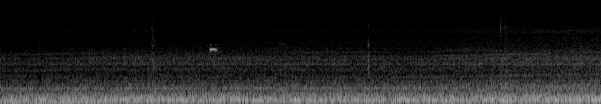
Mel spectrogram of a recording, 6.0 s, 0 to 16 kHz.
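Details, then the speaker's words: 2016 Toyota Sienna LE with newly replaced A/C blower motor assembly, engine running: steady even rush of air on high speed with no rattle or squeal; the blower works fine. "that's a high speed now. Okay. So, as you can see right now, it's working fine."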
